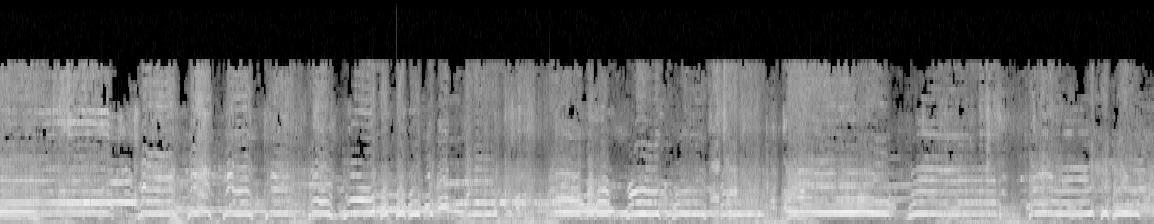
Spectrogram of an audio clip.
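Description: A fairground ride rumbles and whooshes as it swings.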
